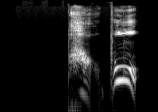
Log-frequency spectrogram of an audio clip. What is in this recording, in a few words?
"pǎobù", pinyin; pinyin2; pinyinji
